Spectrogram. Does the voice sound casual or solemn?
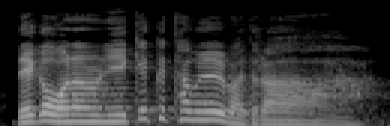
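casual. It is said in a plain, casual voice. The speaker calls it wrong. "이거보다는 좀 더 근엄한 목소리를 하셨겠죠"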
